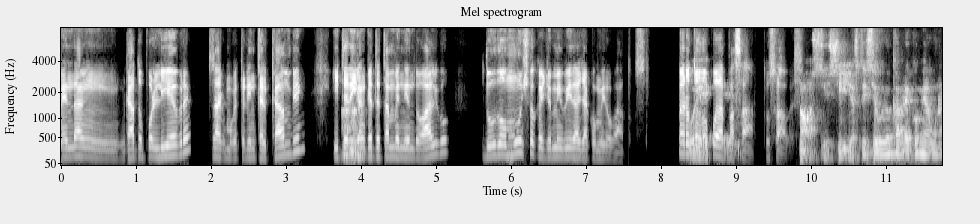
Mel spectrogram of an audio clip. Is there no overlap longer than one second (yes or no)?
yes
